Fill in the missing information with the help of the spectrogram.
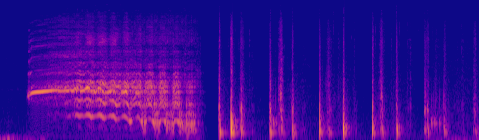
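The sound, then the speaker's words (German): A horse lets out a loud, wavering whinny, followed by a steady run of hooves clip-clopping on a hard surface. “Keine Ahnung, brüllt der Reiter zurück. Fragen Sie das Pferd!”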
